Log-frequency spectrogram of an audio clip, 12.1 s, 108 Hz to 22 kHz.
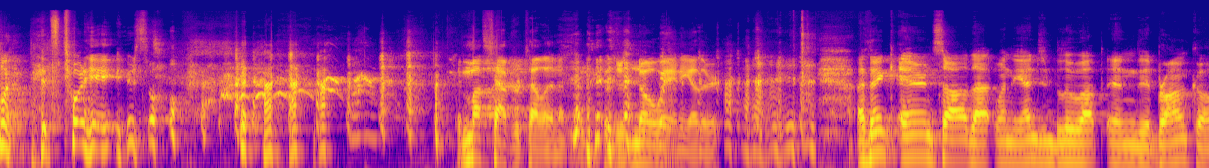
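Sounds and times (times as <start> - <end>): man laughing: 1.3 - 8.3.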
